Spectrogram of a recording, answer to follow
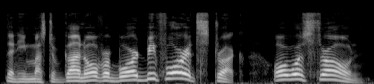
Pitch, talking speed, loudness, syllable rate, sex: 180 Hz, 175 wpm, -16 LUFS, 4.9 syllables/s, female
